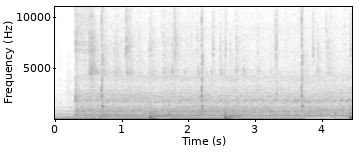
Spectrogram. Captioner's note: blender whizzing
